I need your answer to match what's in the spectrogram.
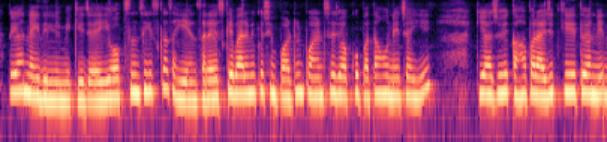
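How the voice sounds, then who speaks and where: A woman from India teaches a current affairs lesson for exam students, repeating each key fact and pausing on fillers. Her voice sits a little high and sounds very dark and mellow. The recording is muffled and lo-fi. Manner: repetitive, drilling key facts with frequent fillers. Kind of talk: exam-prep lecture. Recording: dull lo-fi recording.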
